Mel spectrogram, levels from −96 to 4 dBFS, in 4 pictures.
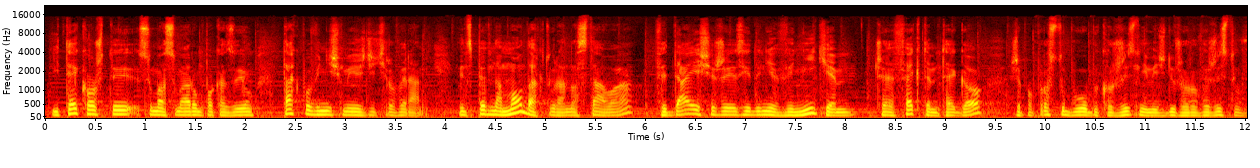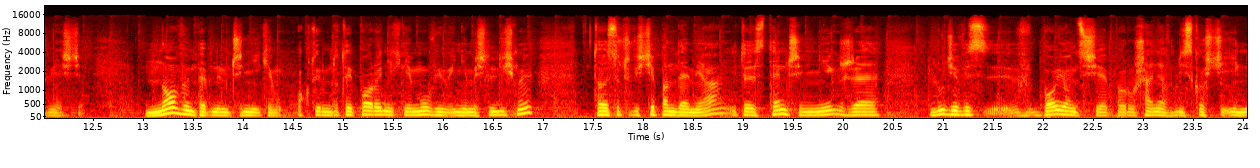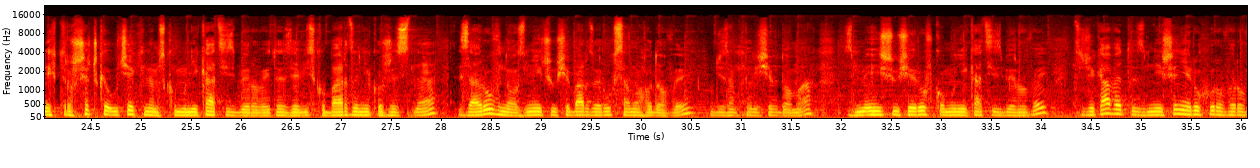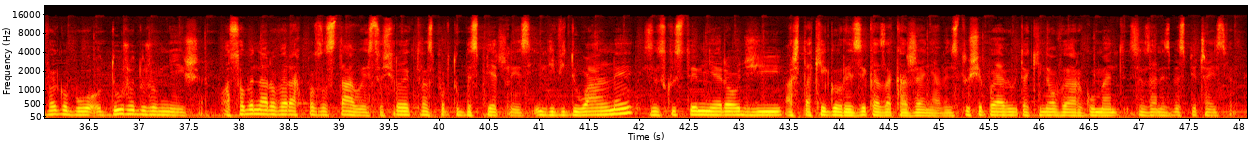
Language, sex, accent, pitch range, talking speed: Polish, male, native, 105-125 Hz, 165 wpm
